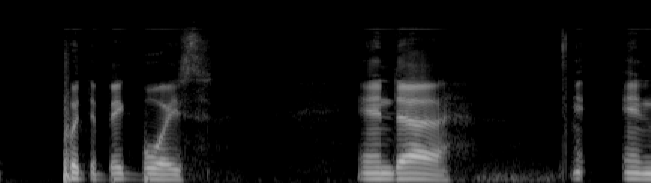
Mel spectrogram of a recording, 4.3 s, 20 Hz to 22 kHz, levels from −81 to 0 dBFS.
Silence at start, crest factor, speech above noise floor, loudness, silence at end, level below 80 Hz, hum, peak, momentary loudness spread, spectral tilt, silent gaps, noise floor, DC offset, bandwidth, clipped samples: 0.4 s; 22 dB; 44 dB; -31 LUFS; 0 s; -62 dBFS; none; -12 dBFS; 18 LU; -6 dB/octave; none; -74 dBFS; under 0.1%; 12 kHz; under 0.1%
